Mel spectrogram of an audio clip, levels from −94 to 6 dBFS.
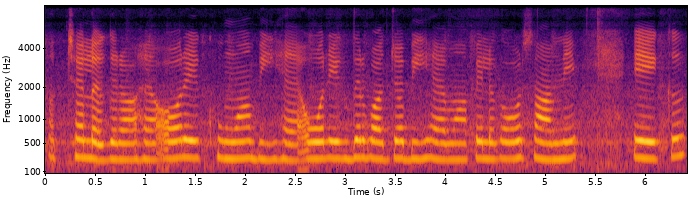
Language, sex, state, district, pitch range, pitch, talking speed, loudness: Hindi, female, Punjab, Pathankot, 255-275 Hz, 265 Hz, 185 wpm, -14 LUFS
